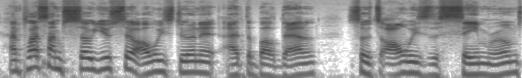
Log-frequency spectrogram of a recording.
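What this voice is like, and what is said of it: Speaker's own foreign accent. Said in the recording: “people could understand my accent”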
